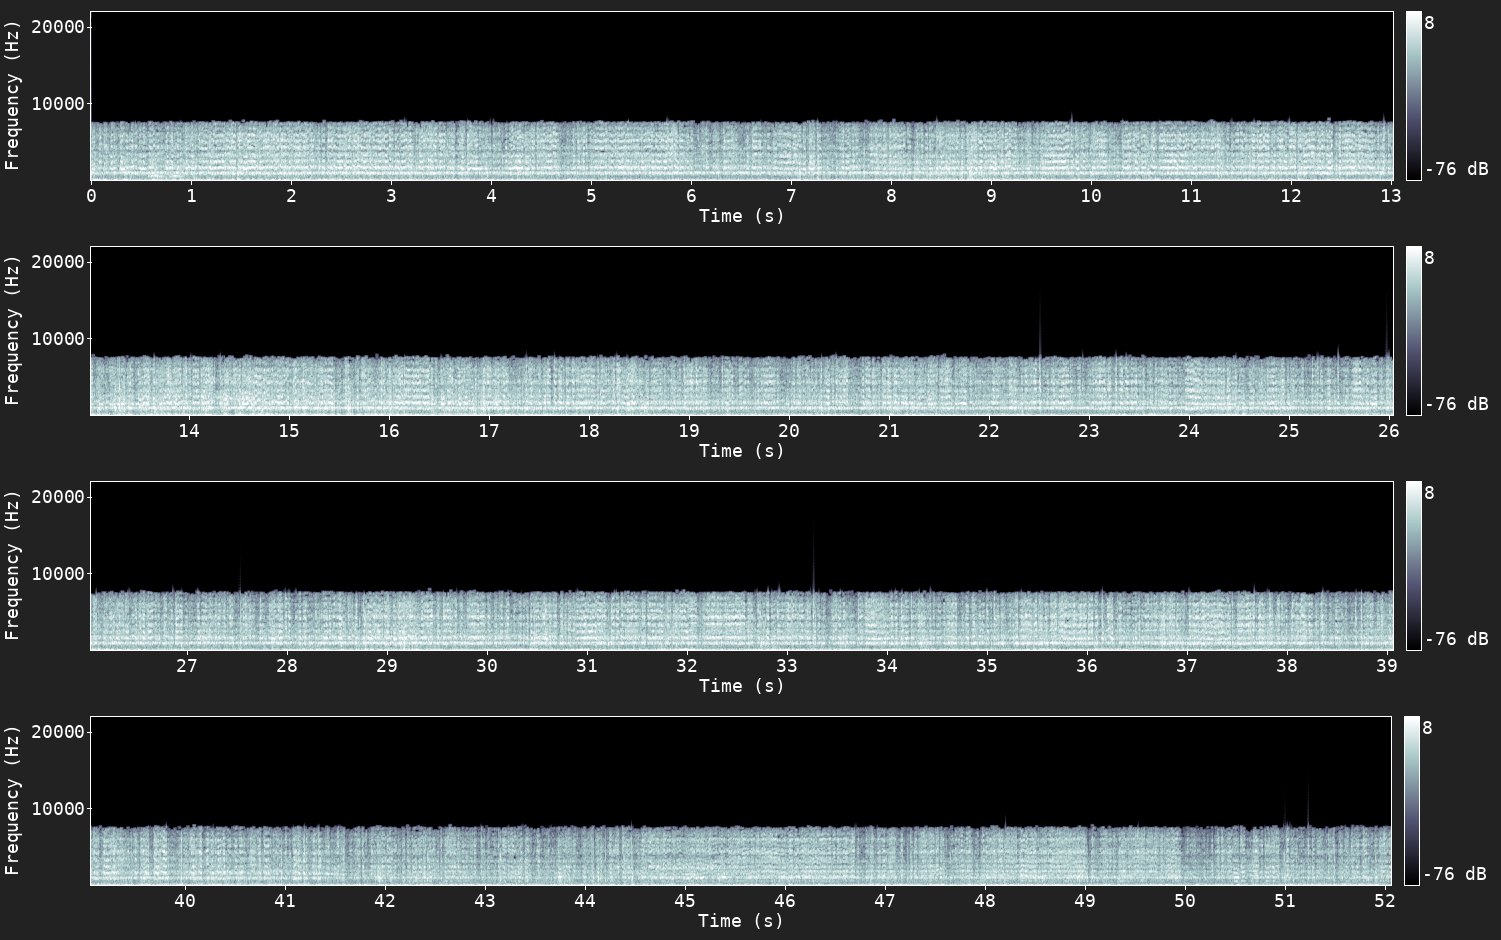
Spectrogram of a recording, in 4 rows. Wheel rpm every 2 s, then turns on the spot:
230, 230, 230, 230, 230, 230, 230, 230, 230, 230, 230, 230, 220, 230, 230, 230, 230, 230, 230, 230, 220, 170, 160, 160, 160, 160.
none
